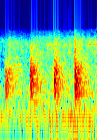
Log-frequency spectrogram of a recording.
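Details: Finger percussion of the abdomen: four hollow, resonant taps indicating air beneath the examining hand, a resonant percussion note.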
